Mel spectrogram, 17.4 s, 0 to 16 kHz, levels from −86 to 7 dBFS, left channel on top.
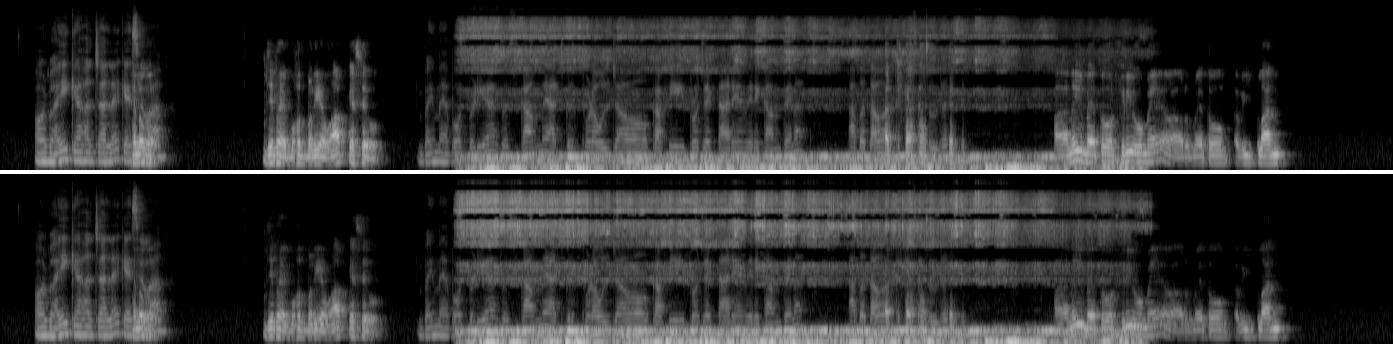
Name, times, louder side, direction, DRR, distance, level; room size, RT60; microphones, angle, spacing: voice 1, 0.4-2.0 5.2-10.1 10.6-11.9, left 1 dB, 5° left, 0.5 m, -41 dB
voice 2, 1.6-2.0 3.3-4.8 11.1-11.6 11.9-12.0 13.2-16.0, left 5 dB, 70° left, 0.4 m, -31 dB
sound 1, 5.7-14.3, right 5 dB, 50° right, 0.4 m, -29 dB
7.5 x 2.5 x 5.1 m
head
